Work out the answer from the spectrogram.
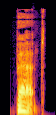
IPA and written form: bæt (bat)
